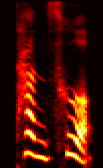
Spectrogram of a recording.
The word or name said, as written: 探测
